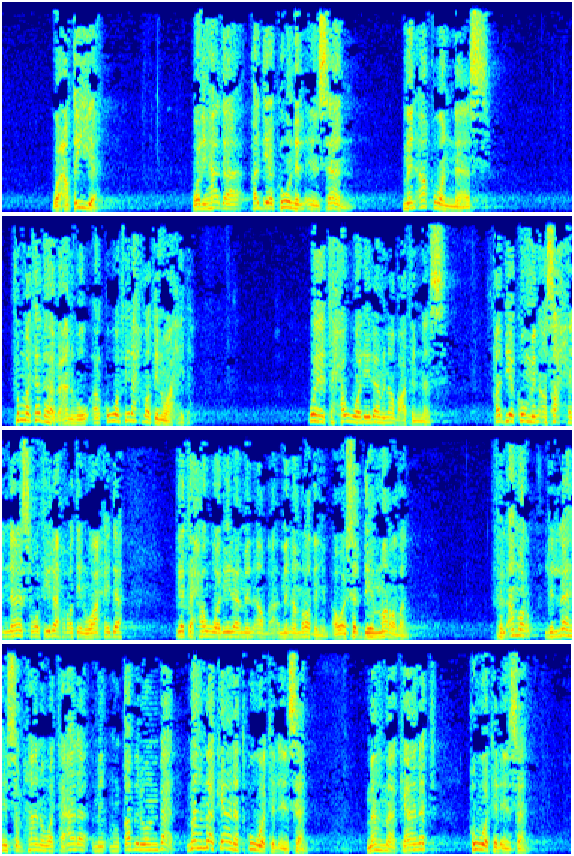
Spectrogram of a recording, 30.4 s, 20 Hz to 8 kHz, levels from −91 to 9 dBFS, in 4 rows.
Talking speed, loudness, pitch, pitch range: 100 wpm, -21 LUFS, 190 Hz, 165-215 Hz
